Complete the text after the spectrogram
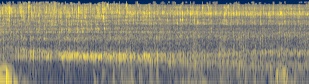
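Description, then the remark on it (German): Beer pours steadily into a half-litre glass, a continuous hissing, gurgling liquid stream at moderate loudness with a frothy rushing texture, no voices over it. “Ich sehe schon, das geht sich wieder mit einem halben Liter Glas nicht aus.”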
